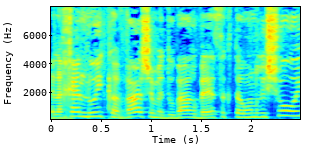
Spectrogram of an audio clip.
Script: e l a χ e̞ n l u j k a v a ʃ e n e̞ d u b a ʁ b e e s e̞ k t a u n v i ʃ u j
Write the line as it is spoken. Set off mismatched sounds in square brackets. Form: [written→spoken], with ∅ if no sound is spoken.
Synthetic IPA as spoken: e l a χ e̞ n l u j k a v a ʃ e [n→m] e̞ d u b a ʁ b e e s e̞ k t a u n [v→ʁ] i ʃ u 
